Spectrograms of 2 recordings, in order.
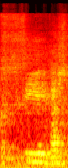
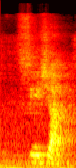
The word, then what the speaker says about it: C#: It's not C#, but the pronunciation is C#.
